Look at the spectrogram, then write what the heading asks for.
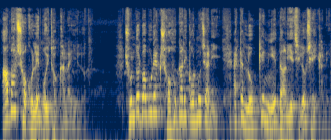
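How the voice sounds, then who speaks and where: A man's voice: fairly high pitch, wildly swooping pitch, moderate pace, a little mellow, slight background noise. A man giving dramatic scripted narration of a detective story. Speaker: narrator who also reads the detective.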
